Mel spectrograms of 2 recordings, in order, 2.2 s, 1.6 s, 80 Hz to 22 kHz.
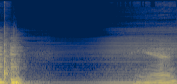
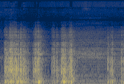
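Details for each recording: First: Late-1970s Fender Pro Reverb (master-volume version), with a homemade shorting jack in the footswitch socket: a steady amp hum turns into an even, regular pulsing throb; the vibrato works, though reverb is still dead. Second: Late-1970s Fender Pro Reverb, master-volume version: irregular crackly scratches as the control turns, from a dirty master volume pot. It behaves normally with the master turned fully up.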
